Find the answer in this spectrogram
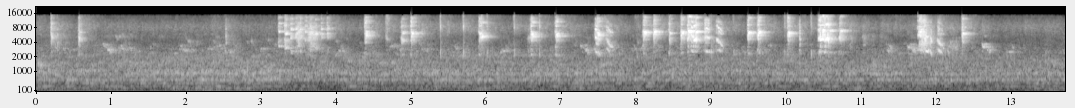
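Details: A breeding pair of red-bellied green-cheeked conures gives harsh, scratchy squawks in quick bursts, clustered mostly between three and eleven seconds, over a steady low hum.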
